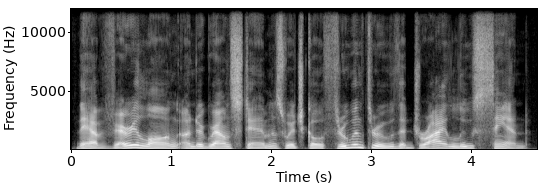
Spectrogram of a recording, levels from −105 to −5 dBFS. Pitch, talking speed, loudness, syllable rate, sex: 140 Hz, 195 wpm, -17 LUFS, 4.2 syllables/s, male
